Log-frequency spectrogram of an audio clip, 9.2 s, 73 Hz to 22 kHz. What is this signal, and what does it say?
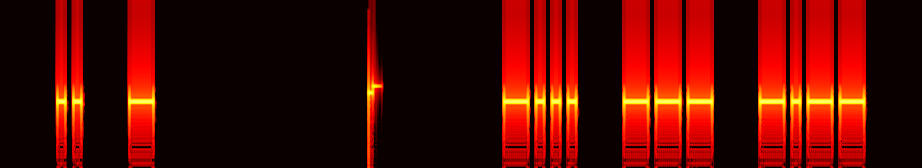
Morse code, heard as a keyed tone, about 15 wpm, spaced as for 11 wpm, 690 Hz. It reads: IT BOY
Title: 2x Character Spacing - Top 300 Words - 15wpm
